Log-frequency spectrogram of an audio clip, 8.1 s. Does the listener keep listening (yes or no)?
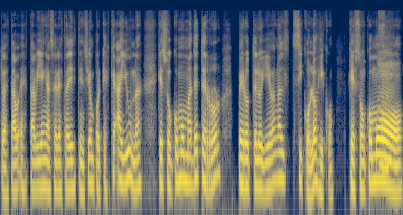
yes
